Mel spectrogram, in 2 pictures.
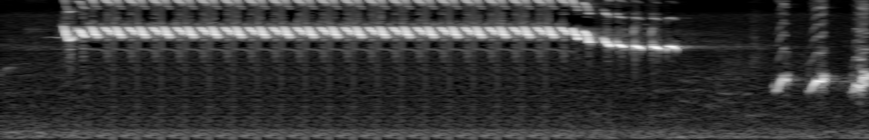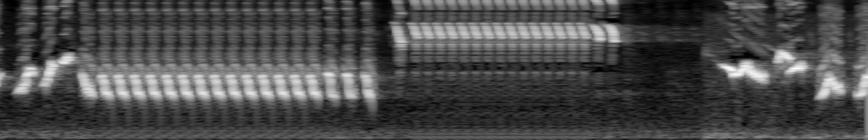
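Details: White-rumped shama in vigorous tembakan Cililin song, used as master material: a long sustained high buzzy trill, short rising notes, a fast lower rattle, another high trill, then squeaky closing notes.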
